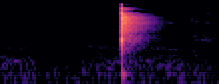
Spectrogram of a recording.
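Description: A single sharp crack about a second in, with a short hissing tail that fades over about half a second, over a quiet room.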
